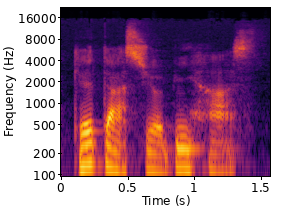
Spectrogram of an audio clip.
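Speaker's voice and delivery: ordinary delivery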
